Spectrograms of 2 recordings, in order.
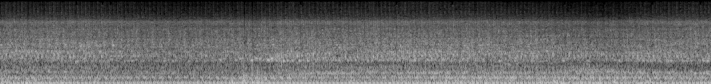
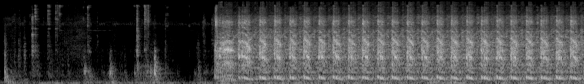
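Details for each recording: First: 2005 Nissan Urvan diesel after the pump repair and pipe leak fix, warming up with idle raised: steady, even clatter with no misses, knocks or hunting. Normal idle. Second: 2005 Nissan Urvan diesel, cold, sat for years, diesel pump pipes and bolt replaced, fuel filter primer being hand-pumped: steady starter cranking about three turns a second, no catch; fuel starvation until system primed.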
